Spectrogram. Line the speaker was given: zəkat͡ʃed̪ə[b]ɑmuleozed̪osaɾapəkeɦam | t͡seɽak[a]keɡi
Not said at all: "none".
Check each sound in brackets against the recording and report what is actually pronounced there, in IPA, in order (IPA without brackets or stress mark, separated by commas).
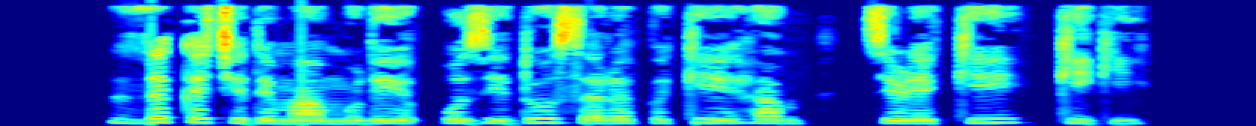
m, e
